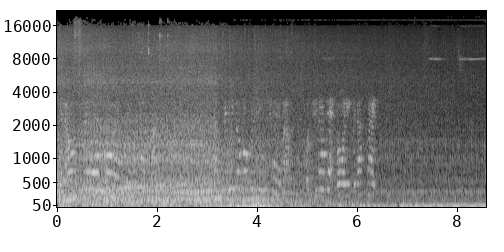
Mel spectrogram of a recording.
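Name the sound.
city bus driving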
